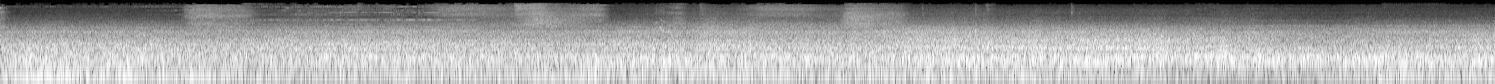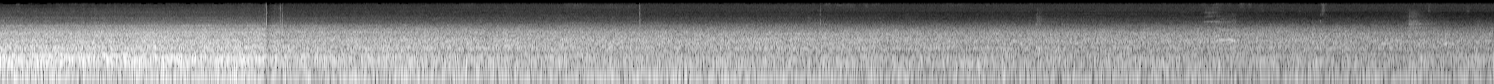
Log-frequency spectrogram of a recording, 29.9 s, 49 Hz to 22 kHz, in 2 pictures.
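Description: A GWR High Speed Train, Class 43 diesel power cars with Mk3 coaches, running past with a steady rolling noise of wheels on rail and a few brief high-pitched squeals in the first half. The sound is loudest as the rear power car goes by, then fades away steadily over the last ten seconds as the train draws off.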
